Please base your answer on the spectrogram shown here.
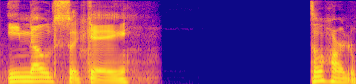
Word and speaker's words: Inosuke: I call him Initsu. It's Inosuke. So hard to pronounce these names.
